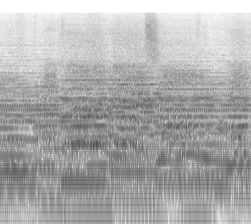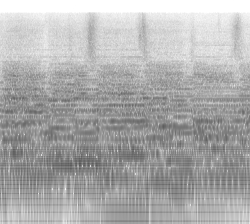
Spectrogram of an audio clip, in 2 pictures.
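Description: A large congregation singing a hymn together with instrumental accompaniment, in slow held notes that change about every second.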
